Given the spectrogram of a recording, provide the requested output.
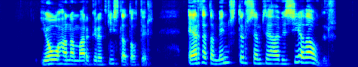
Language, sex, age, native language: Icelandic, male, 30-39, Icelandic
